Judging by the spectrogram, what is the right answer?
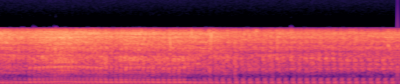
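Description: Enduro motorcycle engine idling with an even pulsing beat. The revs rise briefly about half a second in, then settle back to idle.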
